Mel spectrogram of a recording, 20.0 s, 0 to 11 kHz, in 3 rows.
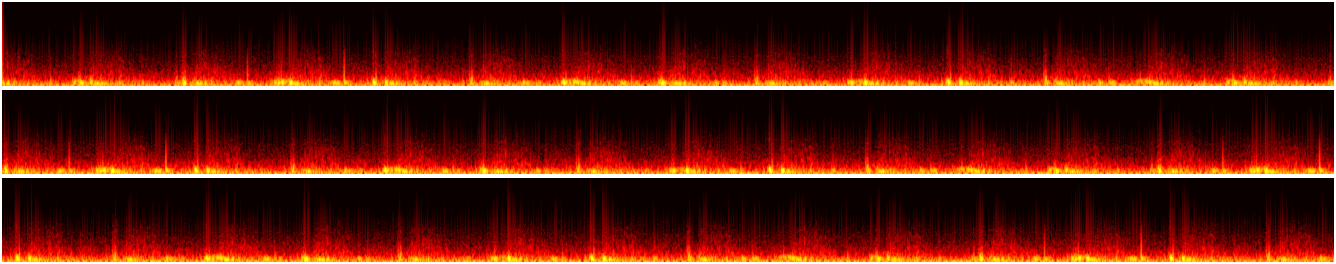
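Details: Womb-sound sleep aid for babies: steady muffled low thumps at roughly 125 a minute under a continuous whooshing rumble and white noise; heartbeat as heard inside the womb.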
